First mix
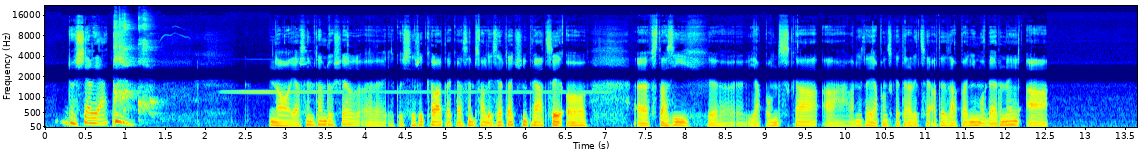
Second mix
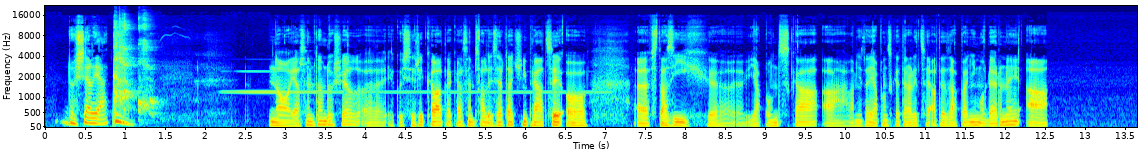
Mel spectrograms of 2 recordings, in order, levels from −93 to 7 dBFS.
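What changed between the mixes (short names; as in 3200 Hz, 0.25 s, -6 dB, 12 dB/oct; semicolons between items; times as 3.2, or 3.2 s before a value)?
speech: add low shelf 63 Hz -7 dB; master: remove elliptic band-stop 1500–3200 Hz, stop band 50 dB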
